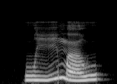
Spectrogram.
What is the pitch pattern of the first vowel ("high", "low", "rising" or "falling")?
rising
